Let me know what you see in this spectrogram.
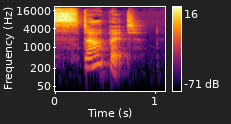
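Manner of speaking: bold, courageous tone. Narrating a story where the main character stands up to a bully, in a brave voice. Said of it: "in a brave voice says".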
